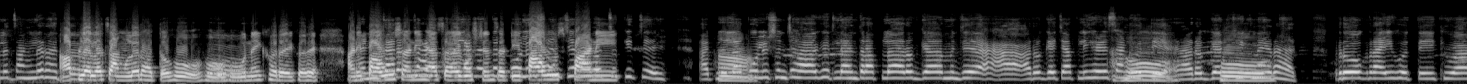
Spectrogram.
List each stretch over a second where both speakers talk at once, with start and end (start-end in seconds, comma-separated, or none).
3.7-6.2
